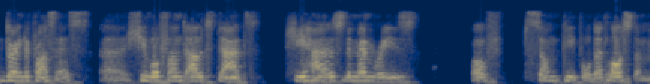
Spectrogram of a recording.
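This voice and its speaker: A man's put-on character voice, fairly high and fairly slow, with a slight echo. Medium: audio drama. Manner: formal, measured.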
